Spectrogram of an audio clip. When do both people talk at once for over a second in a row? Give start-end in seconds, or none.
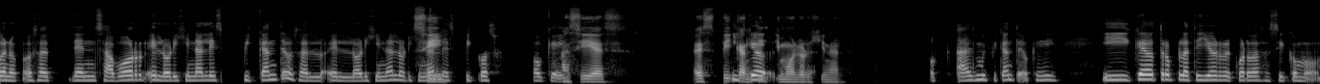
none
